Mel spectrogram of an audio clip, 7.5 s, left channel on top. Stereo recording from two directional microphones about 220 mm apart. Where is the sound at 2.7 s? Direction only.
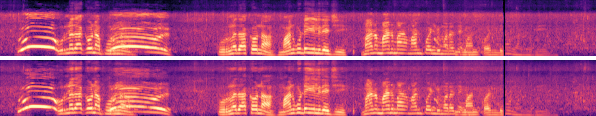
5° right (ahead or behind).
